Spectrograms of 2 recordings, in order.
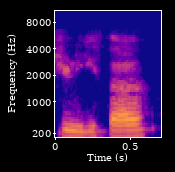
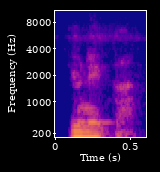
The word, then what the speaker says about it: Junitha: This is admin interjecting just for 1 second, so you all know that her name is pronounced Junitha, so that we can get that right moving forward. Junitha.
